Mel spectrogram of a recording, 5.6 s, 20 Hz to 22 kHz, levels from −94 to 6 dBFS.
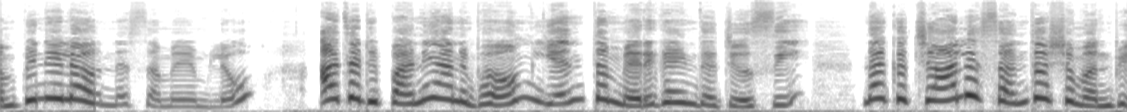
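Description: At 0.47 s the speech drops abruptly by about 12 dB, and the background noise drops with it in the same step. It stays at that lower level until 1.41 s, where it jumps straight back up just before "అతడి పని అనుభవం ఎంతగా". This is a sudden gain jump. The likely cause is a digital gain change applied between one sample and the next with no ramp, so both edges are hard steps rather than fades.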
